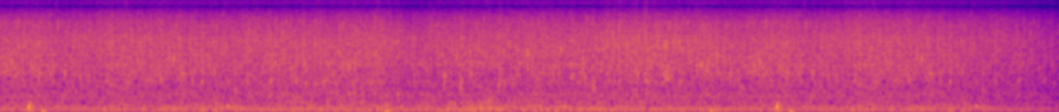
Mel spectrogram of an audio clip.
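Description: Gray water draining through an open RV sewer gate valve and clear elbow fitting into the sewer hose: a steady rushing trickle. Two small knocks, one near the start and one near the end.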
